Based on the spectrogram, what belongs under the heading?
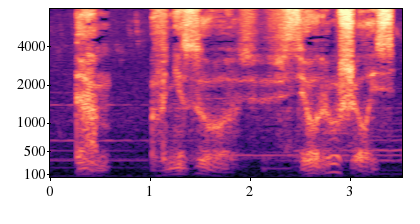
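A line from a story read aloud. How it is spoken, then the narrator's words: Blissfully calm mumbling. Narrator (Russian): забормотал Коля в блаженном покое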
